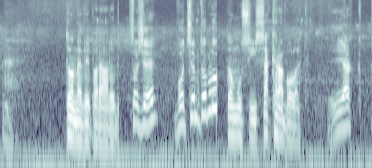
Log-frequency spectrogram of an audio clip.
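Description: A young man asks a question in surprise.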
